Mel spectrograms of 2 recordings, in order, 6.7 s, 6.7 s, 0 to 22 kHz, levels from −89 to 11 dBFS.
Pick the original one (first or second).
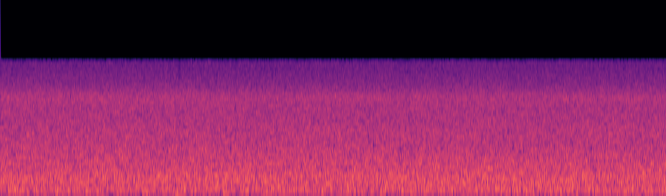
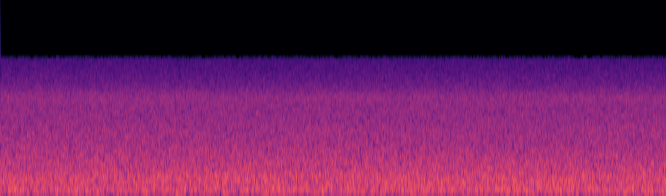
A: second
